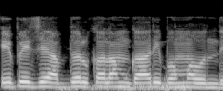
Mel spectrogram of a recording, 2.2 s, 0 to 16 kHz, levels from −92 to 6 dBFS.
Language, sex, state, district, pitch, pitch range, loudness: Telugu, male, Andhra Pradesh, Anantapur, 175 Hz, 170-180 Hz, -12 LUFS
